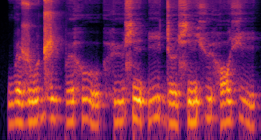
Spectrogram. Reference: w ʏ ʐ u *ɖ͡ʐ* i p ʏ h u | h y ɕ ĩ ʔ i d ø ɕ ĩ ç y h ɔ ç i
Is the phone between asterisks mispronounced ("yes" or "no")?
no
